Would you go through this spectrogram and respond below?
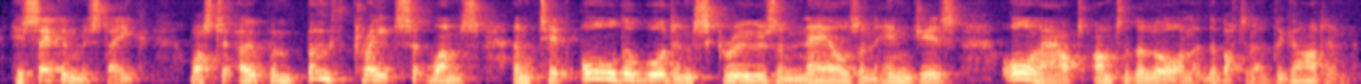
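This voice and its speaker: An older British man narrates a children's story. He reads at a slow, measured pace with lots of rise and fall in his expressive delivery. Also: mid-range voice, roomy sound.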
